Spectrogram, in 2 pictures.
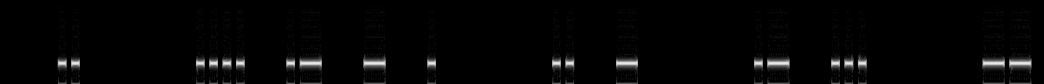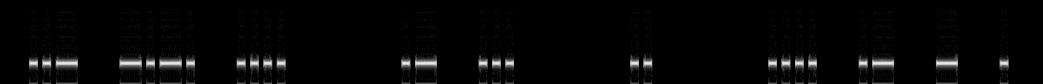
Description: Morse code, heard as a keyed tone, about 18 wpm, spaced as for 12 wpm, 1000 Hz. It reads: I HATE IT AS MUCH AS I HATE
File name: qotdfiles / 12wpm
